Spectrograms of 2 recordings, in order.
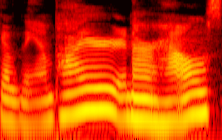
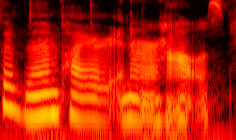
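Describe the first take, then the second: First: "A vampire in our house?" as a rising question; questioning echo. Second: Said in the usual way. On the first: Acted. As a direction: echo "vampire in our house" back in doubt, lifting at the end. He questions her report back.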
